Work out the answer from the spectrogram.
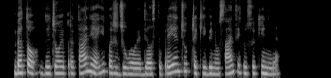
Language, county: Lithuanian, Marijampolė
